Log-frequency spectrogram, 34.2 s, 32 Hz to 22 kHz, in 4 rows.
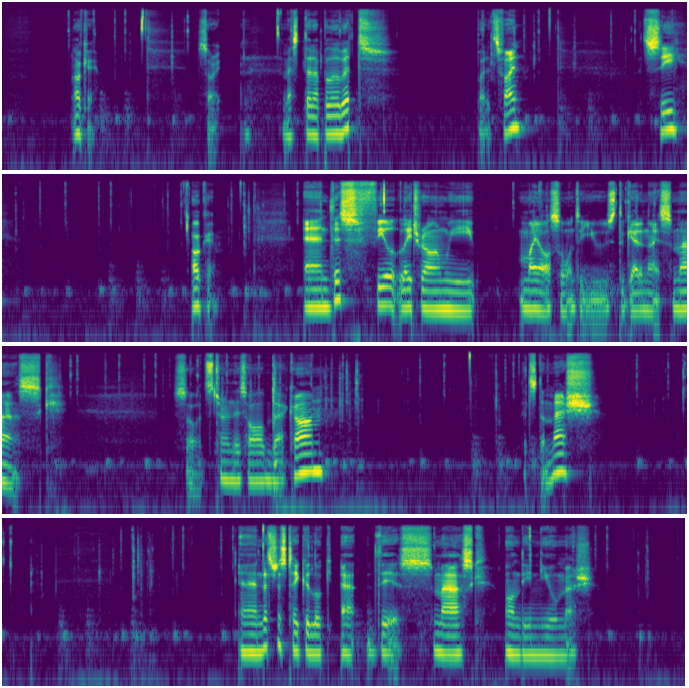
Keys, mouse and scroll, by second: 1.0 middle click, 1.3-1.7 scroll down 1, 2.4-3.7 shift+drag, 4.3-6.1 shift+drag, 6.4-6.9 scroll down 2, 6.6 shift+middle click, 7.0 shift+z, 7.6 scroll up 1, 7.7-8.2 middle drag, 8.5-9.6 scroll up 2, 10.4-10.7 scroll down 2, 11.3 scroll down 1, 11.7 ctrl+space, 12.0-12.6 scroll down 2, 12.6-13.3 scroll up 2, 13.3-15.1 drag, 15.3 g, 15.7-18.8 drag, 17.8 g, 18.2-19.2 scroll down 1, 19.2 scroll up 1, 19.6 click, 20.6 m, 20.8-21.3 scroll up 1, 21.5 ctrl+space, 21.5-21.8 ctrl+drag, 22.8-23.2 scroll up 2, 23.1 middle click, 23.6 alt+middle click, 23.8 scroll up 1, 25.3 middle click, 25.3-26.3 scroll down 1, 25.8-27.2 middle drag, 26.3-27.0 scroll down 1, 27.4-28.0 ctrl+middle drag, 27.7-28.8 scroll down 1, 28.8-29.4 scroll up 1, 31.1-34.2 drag, 33.2-34.2 scroll up 2, 33.7 z.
